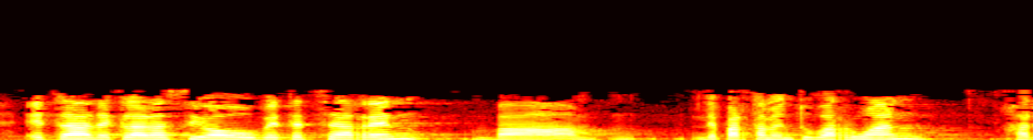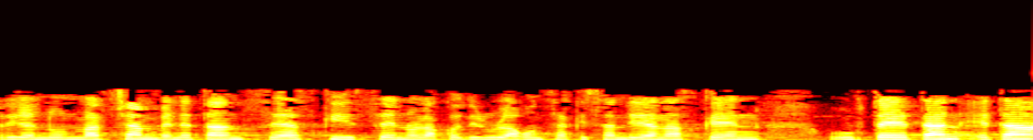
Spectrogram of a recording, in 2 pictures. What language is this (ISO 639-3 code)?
eus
